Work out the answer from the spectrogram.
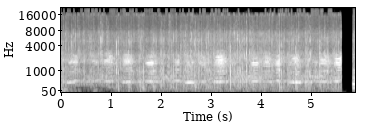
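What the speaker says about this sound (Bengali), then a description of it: "ব্যাঙে ডাকছে" Frogs croak during monsoon rain in a village, their repeated rhythmic calls layered over a steady patter of rain, fairly close, with a person speaking at times.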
